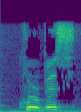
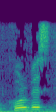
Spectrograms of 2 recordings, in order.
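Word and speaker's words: Kürbis: The Maril and the Bach say that it means Korbil, which in the way we would pronounce it would be Korbis. Well, not with an L, but with an S at the end, Korbis, which is the German word for gourds and pumpkin, things in those family.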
